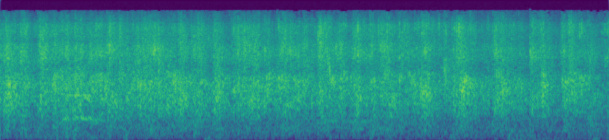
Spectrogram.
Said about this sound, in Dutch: Kunnen we de band gewoon een applaus geven?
